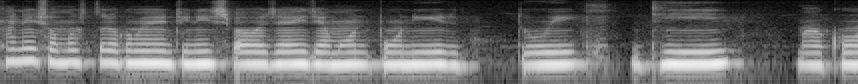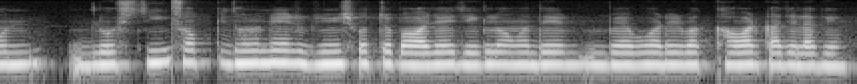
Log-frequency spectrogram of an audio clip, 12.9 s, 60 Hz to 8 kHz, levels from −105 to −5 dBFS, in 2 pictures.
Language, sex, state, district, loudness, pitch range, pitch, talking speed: Bengali, female, West Bengal, Malda, -22 LUFS, 185-200 Hz, 190 Hz, 110 wpm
